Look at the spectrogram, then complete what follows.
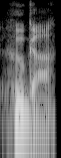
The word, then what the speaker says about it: hygge: Scandinavian design, and think Swedish, Norwegian, Danish, is built on the concept of hygge, pronounced huga.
